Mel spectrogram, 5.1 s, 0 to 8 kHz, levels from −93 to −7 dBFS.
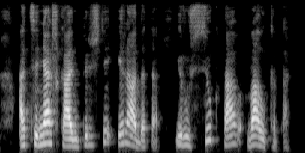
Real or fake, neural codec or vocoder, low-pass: real; none; 7.2 kHz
